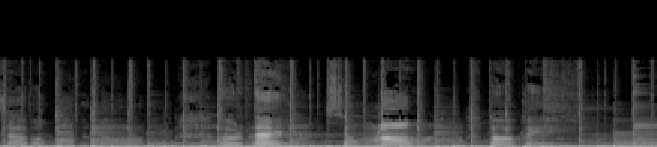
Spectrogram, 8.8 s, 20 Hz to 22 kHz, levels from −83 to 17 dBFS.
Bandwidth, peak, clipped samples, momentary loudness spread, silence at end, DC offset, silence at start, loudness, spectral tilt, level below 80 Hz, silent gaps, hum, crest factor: 13.5 kHz; -4 dBFS; under 0.1%; 8 LU; 0 s; under 0.1%; 0 s; -22 LUFS; -6 dB/octave; -34 dBFS; none; none; 18 dB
